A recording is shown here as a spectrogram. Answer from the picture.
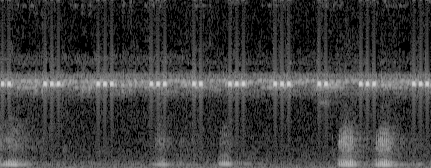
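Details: Several low, gruff frog croaks spaced about half a second apart, ending in two louder, fuller grunts, all over a continuous high, rhythmically pulsing insect trill.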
